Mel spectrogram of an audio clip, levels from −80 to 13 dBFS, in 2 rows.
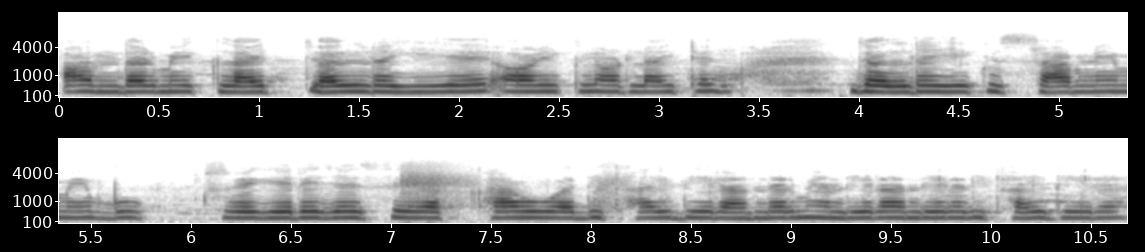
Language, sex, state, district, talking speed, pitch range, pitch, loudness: Hindi, female, Bihar, Gaya, 190 wpm, 230-240 Hz, 235 Hz, -17 LUFS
